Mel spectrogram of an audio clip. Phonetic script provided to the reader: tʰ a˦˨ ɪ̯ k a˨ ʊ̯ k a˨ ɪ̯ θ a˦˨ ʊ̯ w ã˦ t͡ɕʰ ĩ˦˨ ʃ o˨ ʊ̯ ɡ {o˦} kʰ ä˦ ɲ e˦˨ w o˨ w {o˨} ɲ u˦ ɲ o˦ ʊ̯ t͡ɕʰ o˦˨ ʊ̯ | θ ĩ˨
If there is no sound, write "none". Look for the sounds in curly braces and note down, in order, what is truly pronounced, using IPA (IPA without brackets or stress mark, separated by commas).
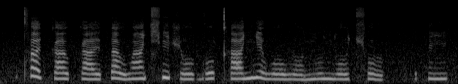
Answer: o˦, o˨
